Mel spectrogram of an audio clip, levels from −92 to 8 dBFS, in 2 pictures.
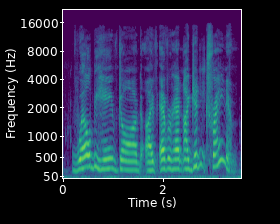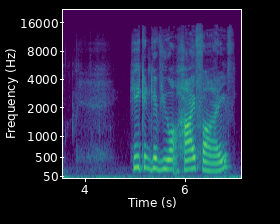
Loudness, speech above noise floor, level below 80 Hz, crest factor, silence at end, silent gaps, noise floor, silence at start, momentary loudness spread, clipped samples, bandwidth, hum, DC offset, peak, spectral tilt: -20 LUFS; 28 dB; -52 dBFS; 16 dB; 0 s; none; -47 dBFS; 0.05 s; 7 LU; under 0.1%; 15.5 kHz; none; under 0.1%; -4 dBFS; -5 dB/octave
